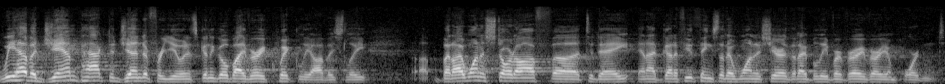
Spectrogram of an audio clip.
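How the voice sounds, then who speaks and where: Noticeable background noise sits behind a man talking at a very fast pace. His pitch is medium, with ordinary variation. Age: 60s. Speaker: sales executive. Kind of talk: keynote speech. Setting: stage with audience.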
